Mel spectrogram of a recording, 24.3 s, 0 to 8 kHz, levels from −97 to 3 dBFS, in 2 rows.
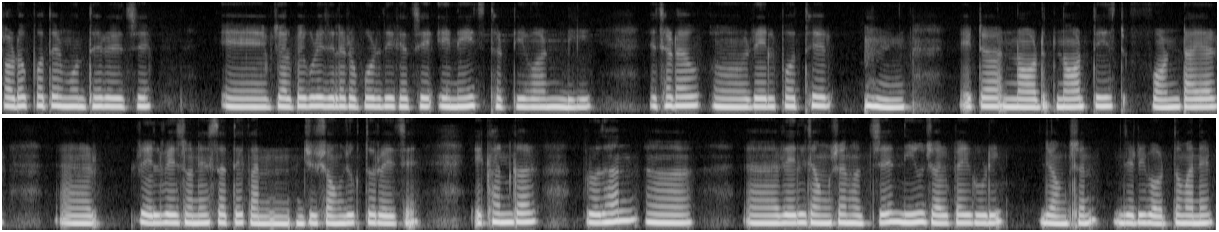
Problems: constant background noise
